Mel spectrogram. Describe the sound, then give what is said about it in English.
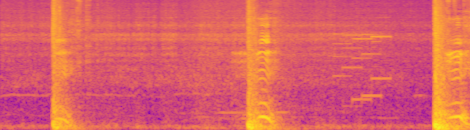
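Three heavy, resonant thumps land roughly two seconds apart, like a shoulder or fist slamming against a jammed car door, each one loud with a short ringing decay. The stuck door belongs to a car that went off the road and is buried in ice and snow. “Door stuck.”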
